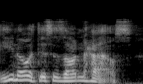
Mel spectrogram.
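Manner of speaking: high, sweet Southern twang; Texas twang. Retold or imitated. Waitress giving him the shake free, high twang. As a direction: play a Texas waitress treating a customer. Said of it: "she gave, like".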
